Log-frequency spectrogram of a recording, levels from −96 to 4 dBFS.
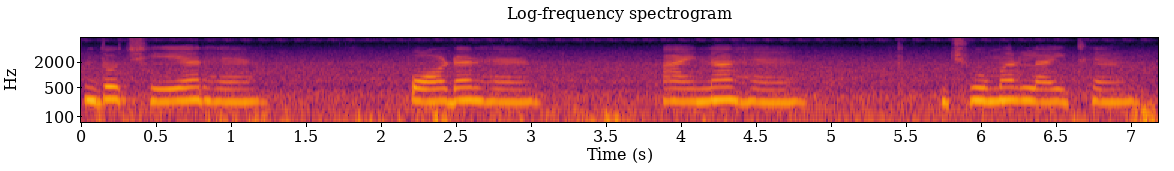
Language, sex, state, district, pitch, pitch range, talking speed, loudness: Hindi, female, Chhattisgarh, Bilaspur, 235 Hz, 230-245 Hz, 90 wpm, -25 LUFS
